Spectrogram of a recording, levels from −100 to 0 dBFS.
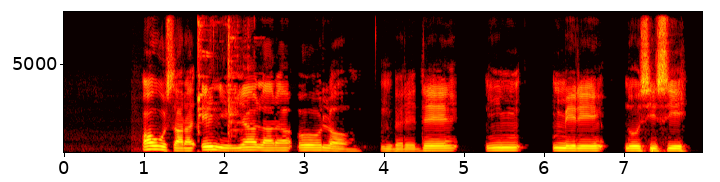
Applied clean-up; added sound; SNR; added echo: classical method spectral subtraction.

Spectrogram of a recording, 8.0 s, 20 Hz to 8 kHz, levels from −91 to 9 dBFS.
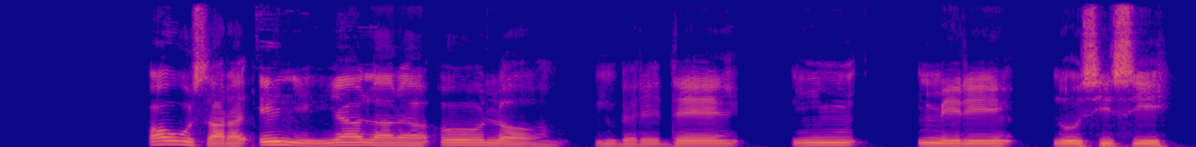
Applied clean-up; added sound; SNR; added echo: neural mask model DeepFilterNet 3.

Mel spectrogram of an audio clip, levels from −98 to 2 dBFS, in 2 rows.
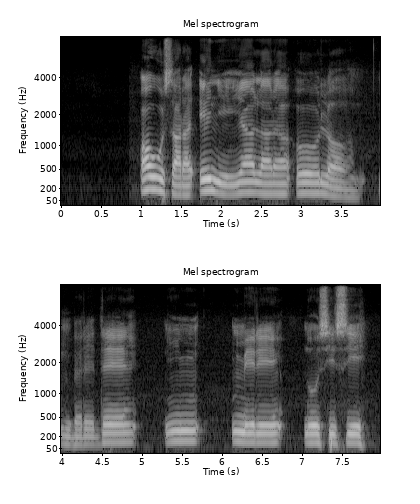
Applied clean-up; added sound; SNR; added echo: none; none; none; none.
